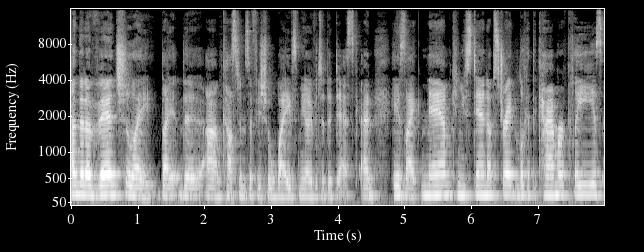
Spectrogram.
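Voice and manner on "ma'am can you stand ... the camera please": crappy, bad put-on American accent. Retelling what a customs official said: bad American accent. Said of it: "excuse my uh, my crappy American accent".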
